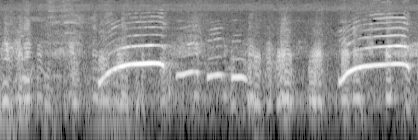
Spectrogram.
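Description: A bird calling twice: each call is a long note that rises and levels off, followed by a few short lower notes, about every two and a half seconds.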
